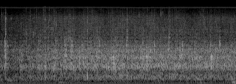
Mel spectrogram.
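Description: Audience applauding, a steady clapping from many people that starts as the speech stops.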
